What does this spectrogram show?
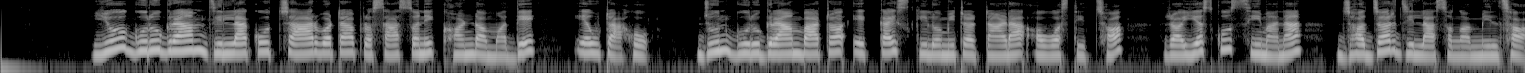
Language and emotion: Nepali, neutral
